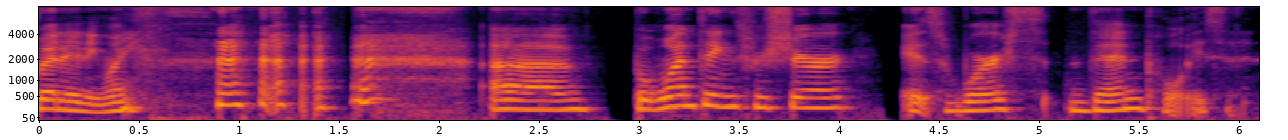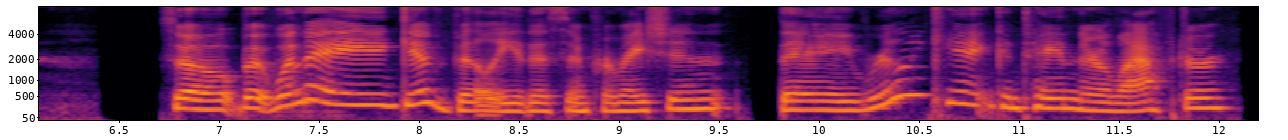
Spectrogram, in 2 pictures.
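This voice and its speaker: A woman talks through a story in a casual podcast style. Her voice sits at an ordinary middle pitch, and her delivery is conversational and irreverent, like a co-host recapping a book for a friend. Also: lively intonation, slow pace.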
